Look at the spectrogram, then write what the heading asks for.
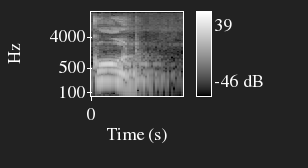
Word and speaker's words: could: SHOOD should, and here is COOD could.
